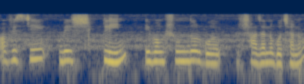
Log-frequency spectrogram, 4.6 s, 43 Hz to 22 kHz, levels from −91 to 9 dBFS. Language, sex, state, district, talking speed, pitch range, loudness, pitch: Bengali, female, West Bengal, Dakshin Dinajpur, 130 wpm, 215-265 Hz, -16 LUFS, 240 Hz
